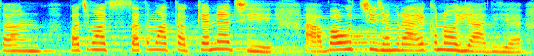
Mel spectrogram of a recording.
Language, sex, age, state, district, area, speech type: Maithili, female, 30-45, Bihar, Supaul, rural, spontaneous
